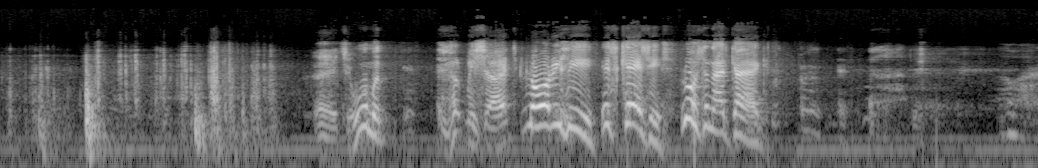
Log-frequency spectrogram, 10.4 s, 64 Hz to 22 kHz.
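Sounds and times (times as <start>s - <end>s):
closet door creaking open: 0.0s - 2.8s
low room noise: 0.0s - 10.3s
speech: 3.2s - 7.7s.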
